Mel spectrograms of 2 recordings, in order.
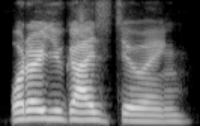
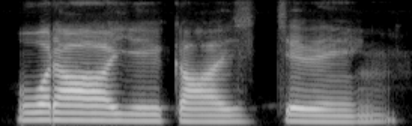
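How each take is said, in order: First: Said in the usual way. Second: Slow, lower drawl; slow put-on vocal stim; drawn-out stim. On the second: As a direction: stretch every word out in a put-on voice. Repeats line as vocal stim.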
